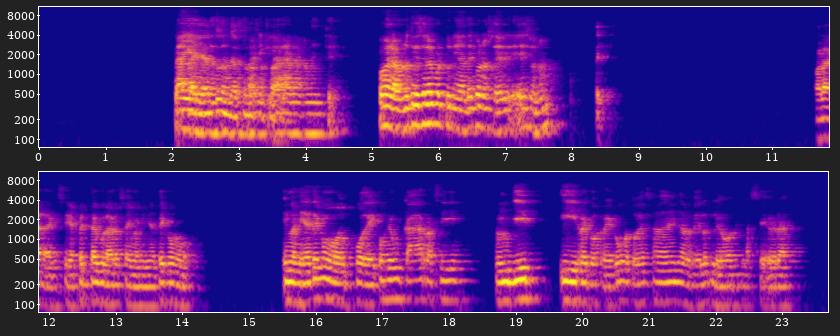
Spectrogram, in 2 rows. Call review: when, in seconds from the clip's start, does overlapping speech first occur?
2.1 s

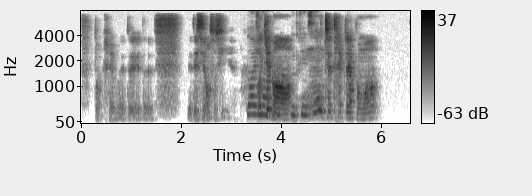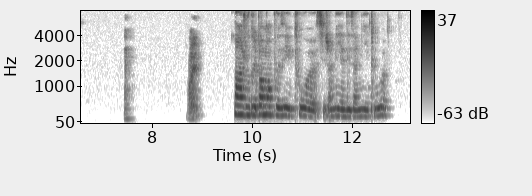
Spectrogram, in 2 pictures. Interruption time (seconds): 3.5 s

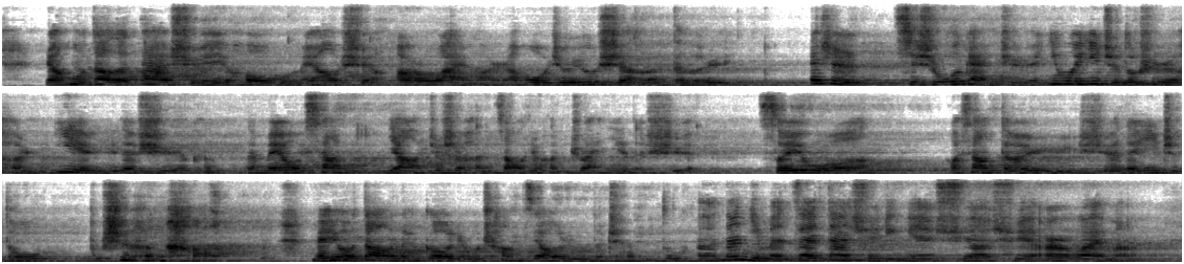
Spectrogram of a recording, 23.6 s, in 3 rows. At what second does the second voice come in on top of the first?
none

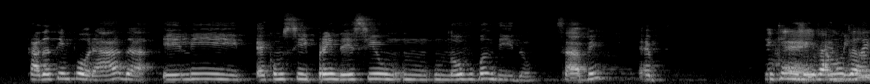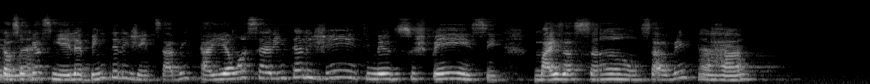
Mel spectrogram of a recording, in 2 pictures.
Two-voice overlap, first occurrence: 7.8 s

